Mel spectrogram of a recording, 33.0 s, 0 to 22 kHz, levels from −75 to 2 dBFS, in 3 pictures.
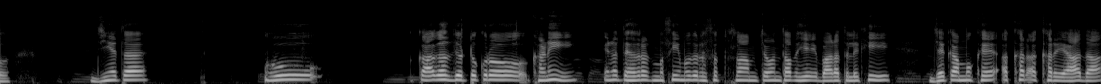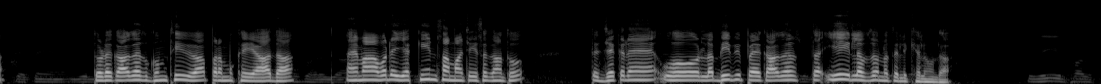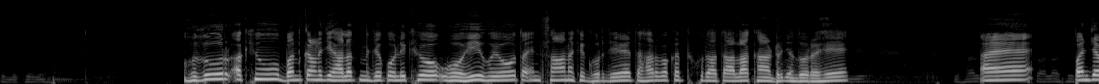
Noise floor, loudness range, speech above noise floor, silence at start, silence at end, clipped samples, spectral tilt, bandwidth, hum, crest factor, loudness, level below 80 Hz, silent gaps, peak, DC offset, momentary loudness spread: -78 dBFS; 4 LU; 52 dB; 0 s; 0 s; under 0.1%; -8 dB/octave; 11.5 kHz; none; 14 dB; -27 LUFS; -60 dBFS; none; -12 dBFS; under 0.1%; 8 LU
